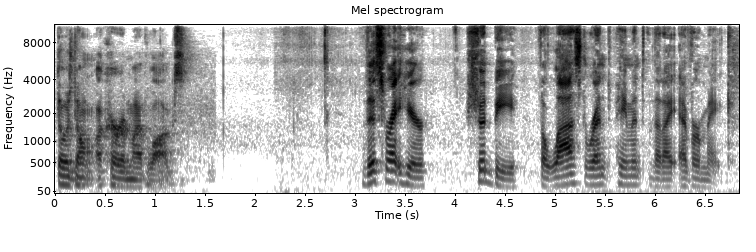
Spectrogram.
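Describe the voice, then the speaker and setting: A man with lively intonation over noticeable background noise. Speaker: vlogger. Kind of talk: casual reaction commentary. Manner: fast; animated.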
